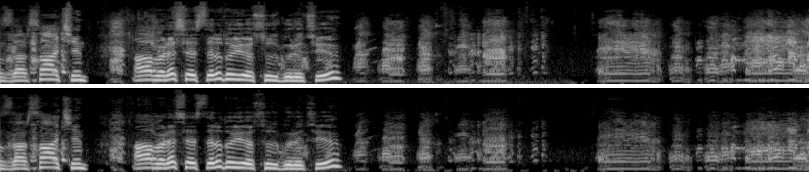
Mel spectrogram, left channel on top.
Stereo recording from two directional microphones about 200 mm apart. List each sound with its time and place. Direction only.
0.1 s speech: 5° right (ahead or behind)
3.8 s goose: 5° left (ahead or behind)
4.8 s goose: 15° left (ahead or behind)
6.1 s goose: 15° left (ahead or behind)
